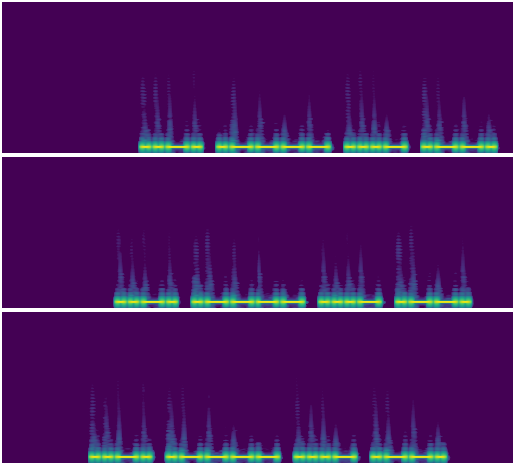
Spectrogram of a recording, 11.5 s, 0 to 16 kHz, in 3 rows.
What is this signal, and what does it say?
Morse code, heard as a keyed tone, about 25 wpm, 700 Hz. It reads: F1VP F1VP F1VP
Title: DXCC-100 Call Signs - 4 Characters - Repeated 3x - 25wpm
